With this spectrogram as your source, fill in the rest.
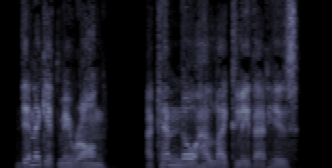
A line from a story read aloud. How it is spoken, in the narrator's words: He frowned and hastily added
